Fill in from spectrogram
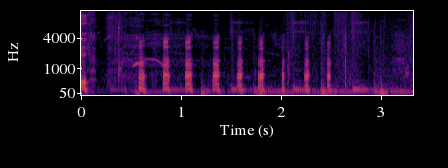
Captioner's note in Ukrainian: сміх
